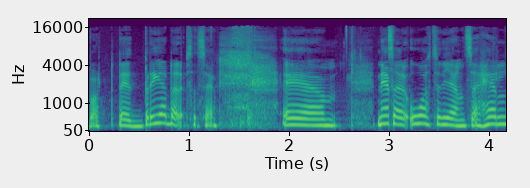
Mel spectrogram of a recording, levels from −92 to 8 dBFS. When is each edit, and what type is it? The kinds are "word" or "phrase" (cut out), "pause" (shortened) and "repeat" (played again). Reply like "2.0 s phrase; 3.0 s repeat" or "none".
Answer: 1.0 s word; 3.0 s word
